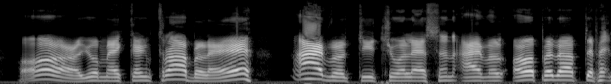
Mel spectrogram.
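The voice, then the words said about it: German accent. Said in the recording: “did you hear his accent? ... it sounds like he's a German descent”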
